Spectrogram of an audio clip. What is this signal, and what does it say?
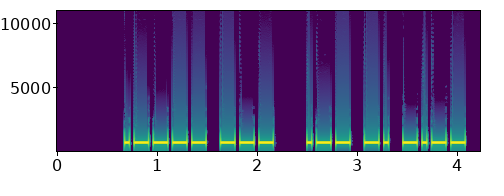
Morse code, heard as a keyed tone, about 25 wpm, 700 Hz. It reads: 1O WNY
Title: Winter Field Day Exchanges Encore 25wpm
